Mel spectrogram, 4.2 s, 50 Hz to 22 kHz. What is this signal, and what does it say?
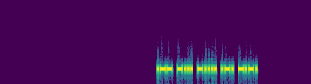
Morse code, heard as a keyed tone, about 53 wpm, 700 Hz. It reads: WB6RC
